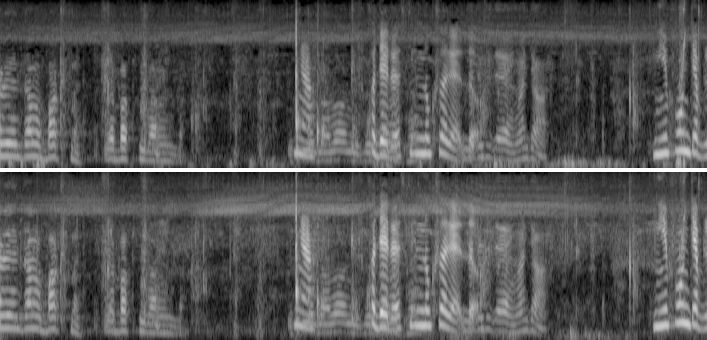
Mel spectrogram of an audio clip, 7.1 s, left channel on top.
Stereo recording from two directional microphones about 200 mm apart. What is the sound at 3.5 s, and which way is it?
Speech, 15° right (ahead or behind).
